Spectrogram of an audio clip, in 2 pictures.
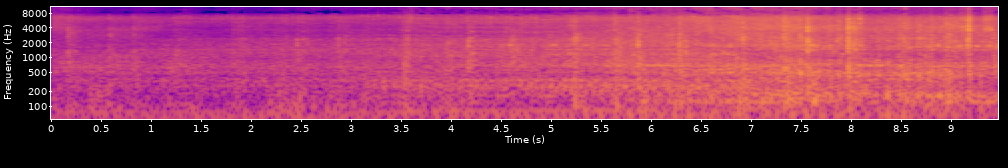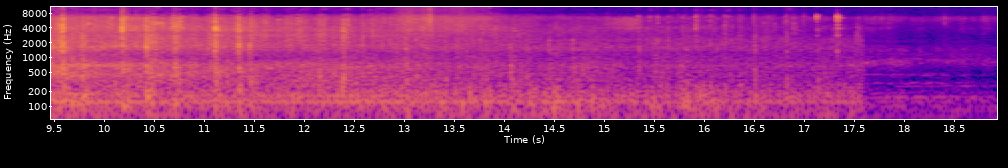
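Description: The 1927 M-1 gas-electric motor car runs past with a caboose in tow. Its engine grows louder as it approaches, is loudest about eight seconds in, then fades away. There are sharp clicks of wheels over rail joints as it passes, and the sound cuts off suddenly just before the end.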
